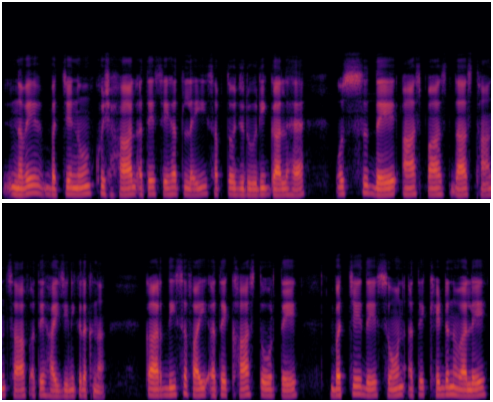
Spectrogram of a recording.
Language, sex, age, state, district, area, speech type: Punjabi, male, 18-30, Punjab, Jalandhar, urban, spontaneous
